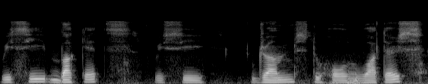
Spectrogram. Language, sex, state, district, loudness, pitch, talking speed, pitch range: English, male, Nagaland, Kohima, -23 LUFS, 100 Hz, 125 wpm, 95-110 Hz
